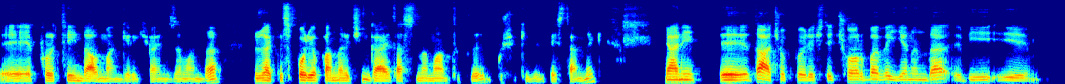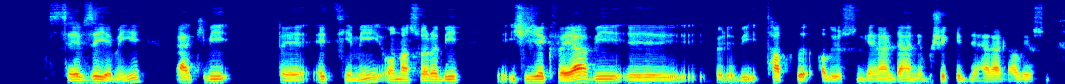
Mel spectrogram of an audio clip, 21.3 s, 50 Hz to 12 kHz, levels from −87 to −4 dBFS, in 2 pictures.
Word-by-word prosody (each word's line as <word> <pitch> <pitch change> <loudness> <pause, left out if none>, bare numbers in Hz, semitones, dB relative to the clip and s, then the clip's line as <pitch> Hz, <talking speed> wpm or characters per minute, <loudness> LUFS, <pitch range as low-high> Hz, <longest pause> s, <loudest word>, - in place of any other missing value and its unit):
eee, 90 0 0
protein 100 0 0
de - - +5
alman 90 -1 +2
gerekiyor 85 0 -7
aynı 85 -1 -9
zamanda. 85 0 -1 0.3
Özellikle 100 0 +4
spor 105 - +5
yapanlar 100 0 +4
için 100 - -2
gayet 95 -1 +4
aslında 95 +1 -3
mantıklı 95 0 -3
bu - - -16
şekilde 85 0 -11
beslenmek. - - -4 0.7
Yani, 115 0 +5 0.2
eee, 110 +1 +7
daha - - +9
çok, - - -8
böyle, 110 0 +1
işte, 115 - -5
çorba 120 0 +1
ve 125 - 0
yanında, 115 +2 0
eee, - - -8
bir, 110 0 -3
iii, 105 -2 -3 0.8
sebze 115 +2 -1
yemeği, 120 - -1 0.3
belki 120 -1 0
bir, 125 0 0 0.5
eee, 105 -1 -3
et 120 - -5
yemeği, 110 +9 -3
ondan 120 -1 +1
sonra 115 +1 -1
bir, 120 0 +2 0.5
iii, - - -7
içecek 125 -1 0
veya 130 +6 +7
bir, 125 0 0
eee, 105 -1 -3 0.3
böyle, - - -6
bir - - -4
tatlı - - 0
alıyorsun 95 0 -5
genelde. 90 0 -2
Hani, 90 -1 -4
bu - - -23
şekilde 90 0 -5
herhâlde 90 0 -2
alıyorsun. 85 0 -7
105 Hz, 150 wpm, -24 LUFS, 90-115 Hz, 0.8 s, daha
